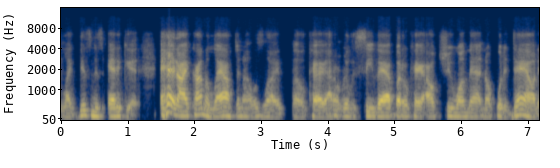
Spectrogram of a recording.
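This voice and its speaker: A woman's voice: extremely low pitch, darkish tone. Chatty middle-aged lady hosting an interview, laughs a lot, lo-fi video call sound. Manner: chatty, laughs often, repeats words. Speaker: interview host. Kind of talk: casual interview chat. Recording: dull lo-fi call audio.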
